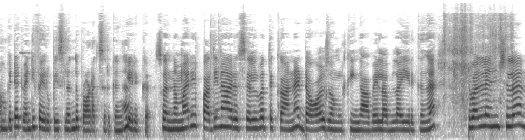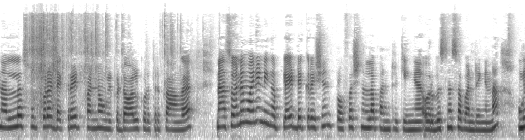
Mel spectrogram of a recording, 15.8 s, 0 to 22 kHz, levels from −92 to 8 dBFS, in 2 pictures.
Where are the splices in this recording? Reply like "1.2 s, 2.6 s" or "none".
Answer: 2.2 s, 6.7 s, 10.9 s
